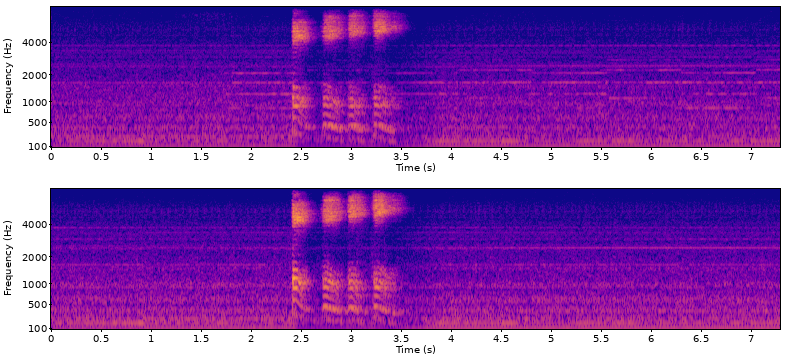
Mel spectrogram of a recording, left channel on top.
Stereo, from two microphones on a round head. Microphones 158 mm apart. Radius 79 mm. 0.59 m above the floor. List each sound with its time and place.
2.4 s laughter: 20° right (ahead or behind), 1.6 m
